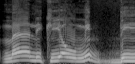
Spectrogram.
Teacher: Maliki Yaumiddin, ditahan ya. Middin itu dal bertasjid. Jadi bacaannya jangan seolah-olah dalnya itu tidak ada tasjidnya.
